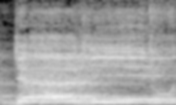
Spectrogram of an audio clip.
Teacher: Jim itu tidak memiliki huruf sifat hamas ataupun kalau diistilahkan dengan kalimat Indonesia adalah tidak berhembus, tidak ada desisan. Jadi ketika melafalkan huruf jim itu bukan ja. · pertengahan lidah yang dimantapkan ke langit-langit. Ini lidah dimantapkan itu ditempelkan. Terus ya ke atas ke langit-langit.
